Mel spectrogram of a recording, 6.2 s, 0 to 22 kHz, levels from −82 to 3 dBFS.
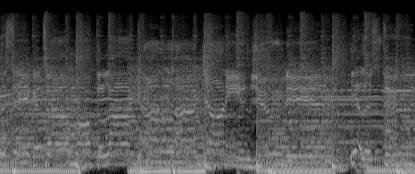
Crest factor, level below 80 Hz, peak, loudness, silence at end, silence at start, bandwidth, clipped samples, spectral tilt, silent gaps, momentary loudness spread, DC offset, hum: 12 dB; -32 dBFS; -16 dBFS; -29 LUFS; 0 s; 0 s; 17 kHz; under 0.1%; -4.5 dB/octave; none; 3 LU; under 0.1%; none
